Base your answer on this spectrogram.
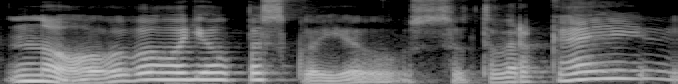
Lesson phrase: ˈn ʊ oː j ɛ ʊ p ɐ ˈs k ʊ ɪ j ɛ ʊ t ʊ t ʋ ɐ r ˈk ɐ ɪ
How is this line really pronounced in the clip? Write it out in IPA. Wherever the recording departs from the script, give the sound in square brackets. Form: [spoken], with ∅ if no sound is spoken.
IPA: ˈn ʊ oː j ɛ ʊ p ɐ ˈs k ʊ ɪ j ɛ ʊ [s] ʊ t ʋ ɐ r ˈk ɐ ɪ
